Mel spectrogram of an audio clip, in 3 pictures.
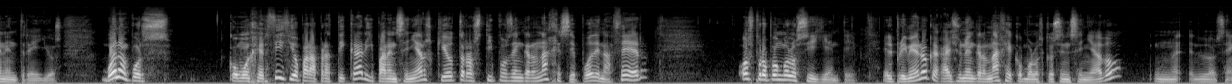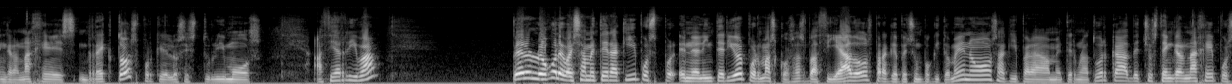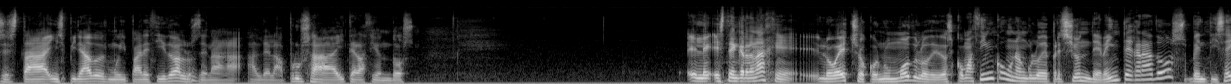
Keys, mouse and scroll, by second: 7.1 click, 29.5 Right.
